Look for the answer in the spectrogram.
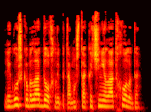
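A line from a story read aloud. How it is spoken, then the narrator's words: Wry snort. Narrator (Russian): хмыкнул Ас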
